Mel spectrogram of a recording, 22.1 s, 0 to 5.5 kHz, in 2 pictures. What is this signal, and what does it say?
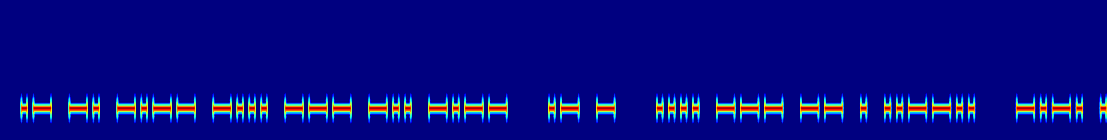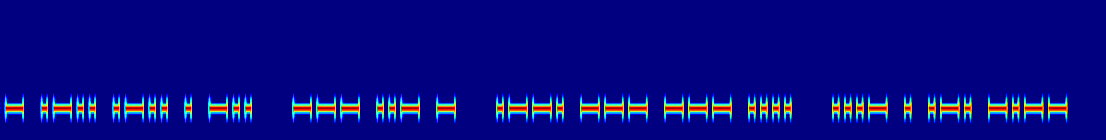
Morse code, heard as a keyed tone, about 20 wpm, 600 Hz. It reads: ANYBODY AT HOME? CALLED OUT POOH VERY
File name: cw-books / winnie-the-pooh / winnie-20wpm-page-0013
